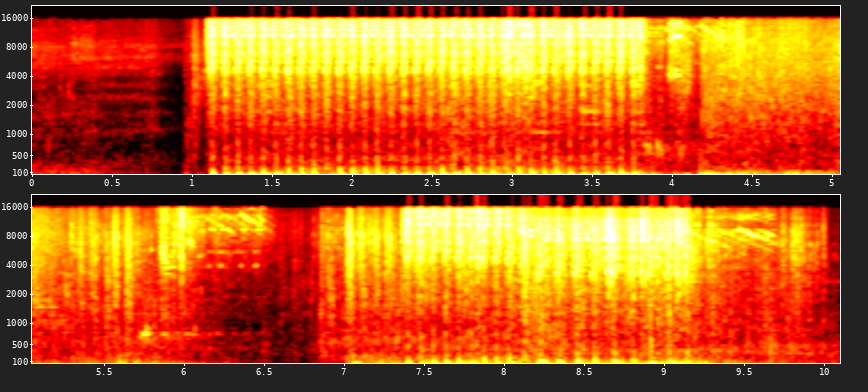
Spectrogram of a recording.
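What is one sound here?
A gun fires rapid, loud bursts.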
